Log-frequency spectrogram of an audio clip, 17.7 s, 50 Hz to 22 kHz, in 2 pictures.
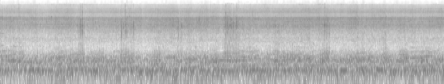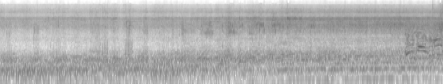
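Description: Grasstrack racing motorcycles roar away at the start of a 2005 British Masters qualifier, a dense loud continuous engine drone with rising and falling revs, heard under a commentator's talk.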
